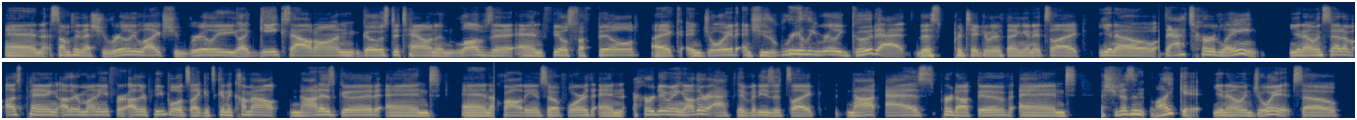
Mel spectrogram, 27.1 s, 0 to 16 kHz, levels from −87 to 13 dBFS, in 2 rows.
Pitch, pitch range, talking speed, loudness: 140 Hz, 130-150 Hz, 195 wpm, -21 LUFS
